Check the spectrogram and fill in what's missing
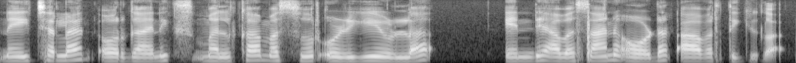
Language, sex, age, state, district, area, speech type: Malayalam, female, 18-30, Kerala, Idukki, rural, read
